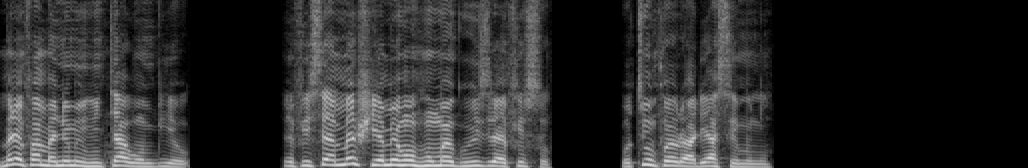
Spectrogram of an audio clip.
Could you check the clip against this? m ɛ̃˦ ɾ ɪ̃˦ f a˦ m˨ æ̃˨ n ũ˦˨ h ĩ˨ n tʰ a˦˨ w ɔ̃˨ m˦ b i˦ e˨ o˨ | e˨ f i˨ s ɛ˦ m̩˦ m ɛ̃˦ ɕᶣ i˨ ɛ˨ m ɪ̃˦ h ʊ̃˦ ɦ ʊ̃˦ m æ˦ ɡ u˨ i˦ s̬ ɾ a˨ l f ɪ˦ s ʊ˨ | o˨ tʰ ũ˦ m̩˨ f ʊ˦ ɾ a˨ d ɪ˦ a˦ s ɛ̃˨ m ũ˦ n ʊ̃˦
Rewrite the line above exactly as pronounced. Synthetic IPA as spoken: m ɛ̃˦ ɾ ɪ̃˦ f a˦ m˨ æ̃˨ n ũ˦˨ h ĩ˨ n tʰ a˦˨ w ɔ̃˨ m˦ b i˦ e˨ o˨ | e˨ f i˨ s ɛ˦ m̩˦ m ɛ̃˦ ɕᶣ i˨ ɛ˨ m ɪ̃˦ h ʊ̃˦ ɦ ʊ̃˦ m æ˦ ɡ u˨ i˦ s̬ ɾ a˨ l f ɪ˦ s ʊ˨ | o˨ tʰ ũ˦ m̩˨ f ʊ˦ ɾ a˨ d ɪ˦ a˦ s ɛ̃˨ m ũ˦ n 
